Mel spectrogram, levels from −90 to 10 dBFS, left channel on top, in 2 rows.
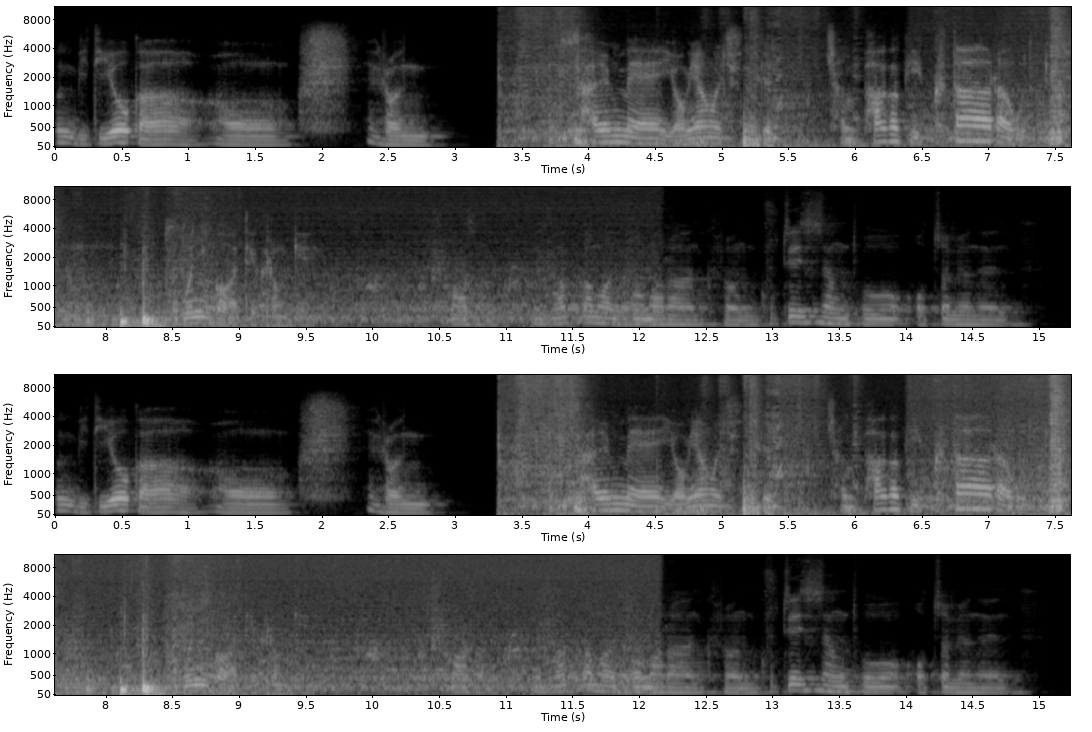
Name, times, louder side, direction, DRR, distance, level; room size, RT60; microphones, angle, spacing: voice 1, 0.0-2.8 3.8-5.4 5.8-8.1 8.4-9.6, left 1 dB, 15° left, 11 dB, 1.0 m, -34 dB
sound 1, 3.3-9.4, right 2 dB, 30° right, 0.8 m, -33 dB
sound 2, 6.4-12.2, right 3 dB, 65° right, 1.2 m, -41 dB
voice 2, 10.5-10.9 11.2-14.8, equal, 5° right, 6 dB, 1.8 m, -40 dB
20.0 x 18.5 x 3.7 m, 0.37 s
head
